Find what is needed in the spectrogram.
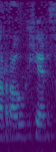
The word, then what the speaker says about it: Rougier: Eh, no, Rougier se dice.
